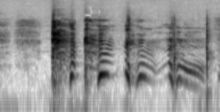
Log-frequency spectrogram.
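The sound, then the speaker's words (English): A loud fit of about five harsh coughs in quick succession, each bursting out with a raspy, voiced tail, with no talking around them. “Good cough. Get rid of the old nicotine.”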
